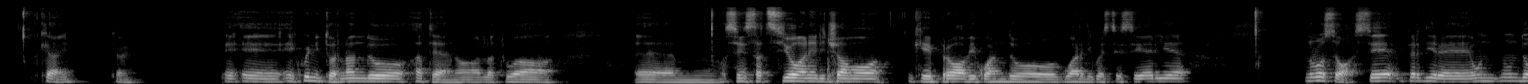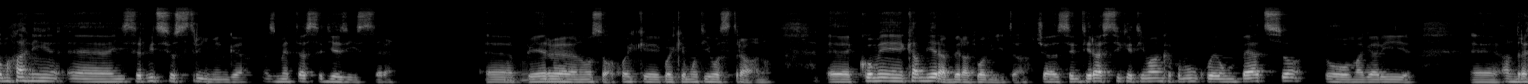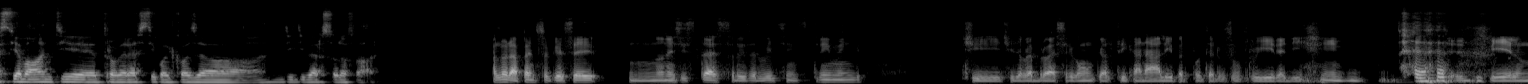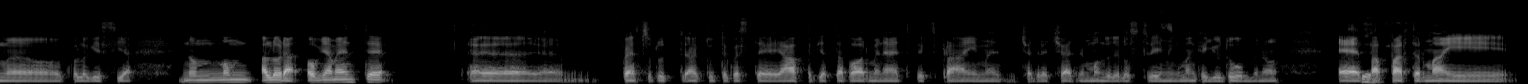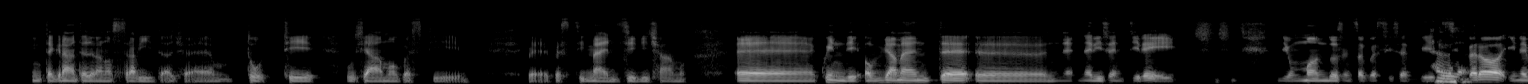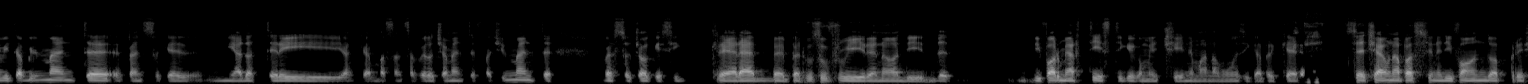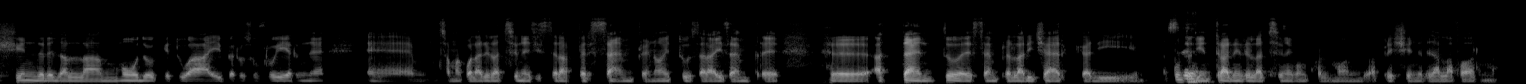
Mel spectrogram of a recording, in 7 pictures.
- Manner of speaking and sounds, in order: "okay" said as "kay"; tsk; tapping; tsk; laughing while speaking: "domani"; other background noise; chuckle; laughing while speaking: "di"; chuckle; unintelligible speech; "Okay" said as "kay"
- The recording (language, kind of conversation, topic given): Italian, podcast, Che ruolo hanno le serie TV nella nostra cultura oggi?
